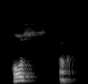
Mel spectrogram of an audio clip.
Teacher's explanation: Ro-nya tebal. Ro-nya sukun, sebelumnya adalah huruf sukun yaitu sin, sebelumnya lagi huruf yang dhammah. Ya, maka ini juga ro-nya dibaca tebal. Mengikuti fathah lah ya.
